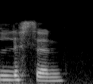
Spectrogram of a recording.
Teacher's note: This is really a silent T, so it's pronounced listen.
